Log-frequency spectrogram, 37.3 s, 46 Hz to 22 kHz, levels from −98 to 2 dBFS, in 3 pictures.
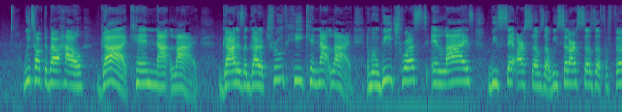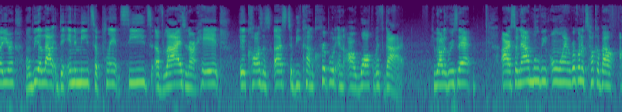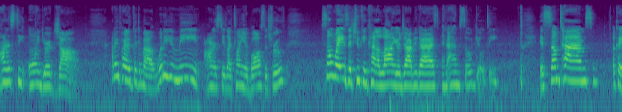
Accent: American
